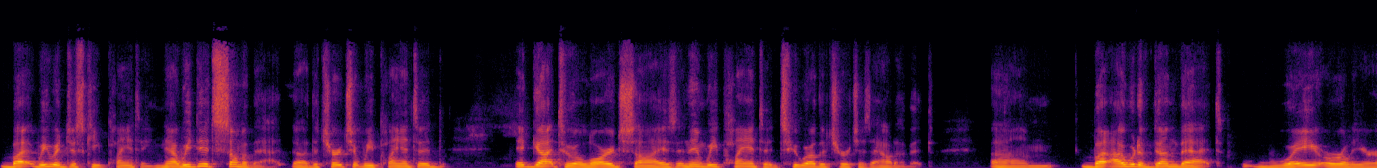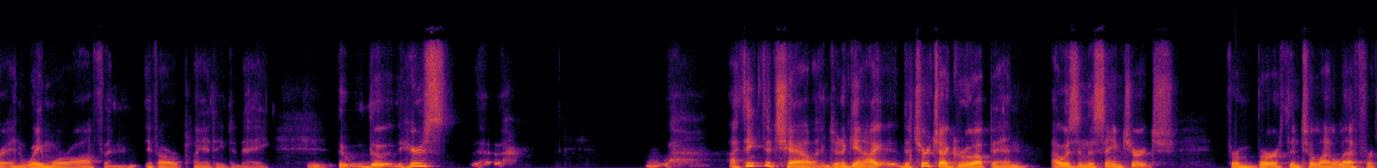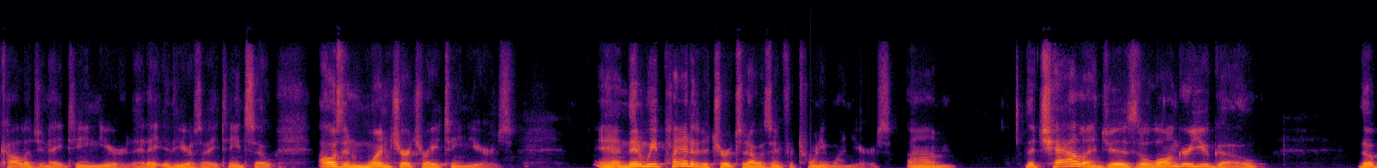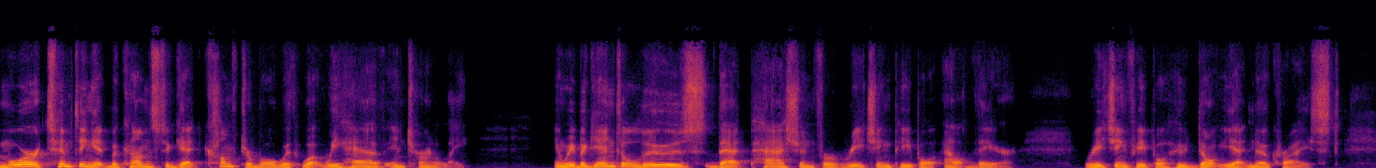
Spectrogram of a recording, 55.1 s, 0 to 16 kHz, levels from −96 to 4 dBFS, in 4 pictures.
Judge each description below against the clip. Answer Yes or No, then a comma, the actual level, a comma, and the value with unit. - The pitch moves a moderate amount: Yes, average, 3.9 semitones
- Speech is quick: No, average, 165 wpm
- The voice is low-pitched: No, medium, 145 Hz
